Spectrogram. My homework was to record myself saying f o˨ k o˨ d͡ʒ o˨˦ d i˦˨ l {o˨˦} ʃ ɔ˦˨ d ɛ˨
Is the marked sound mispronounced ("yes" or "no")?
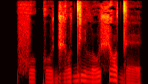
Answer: no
